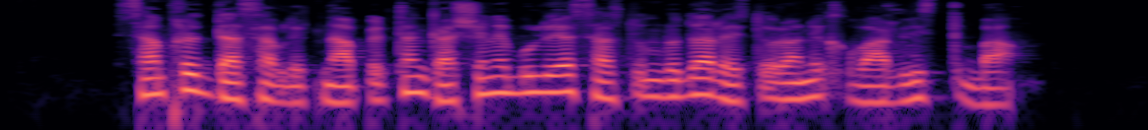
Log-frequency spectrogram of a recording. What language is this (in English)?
Georgian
